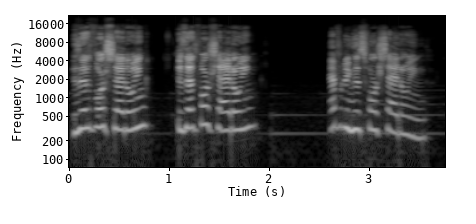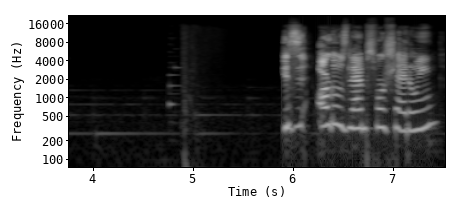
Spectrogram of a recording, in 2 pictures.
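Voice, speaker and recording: Female game streamer, high voice, chatty and casual, repeats herself for emphasis, music underneath. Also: fairly even intonation, fast, pauses often, fairly bright tone. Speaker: live streamer reacting to a game. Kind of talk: casual live game reaction commentary.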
